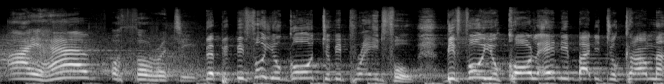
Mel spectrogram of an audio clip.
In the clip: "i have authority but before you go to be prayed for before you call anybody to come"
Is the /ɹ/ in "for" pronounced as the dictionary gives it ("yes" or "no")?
no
